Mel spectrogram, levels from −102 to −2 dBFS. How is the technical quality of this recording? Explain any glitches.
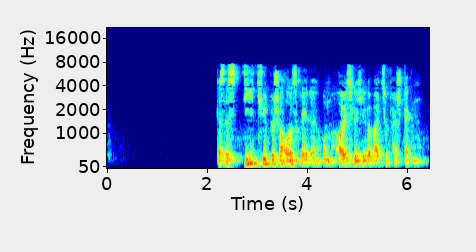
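The technical quality is compromised throughout by audible low-delay AAC compression. The speech was likely passed through a low-delay AAC coder like those used on video calls, with a bit budget that fits about 32 kbps. Its low bitrate leaves too few bits to code each frame's roughly 500 frequency lines cleanly, so noise fills the gaps between the pitch harmonics across all 6 seconds. The speech sounds rough and grainy, and the top band is dulled or takes on a synthetic sheen.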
